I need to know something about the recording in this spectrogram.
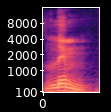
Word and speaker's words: limb: Rick um also uh the pronunciation is limb with a silent letter at the end so it's limb biscuit not limb okay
